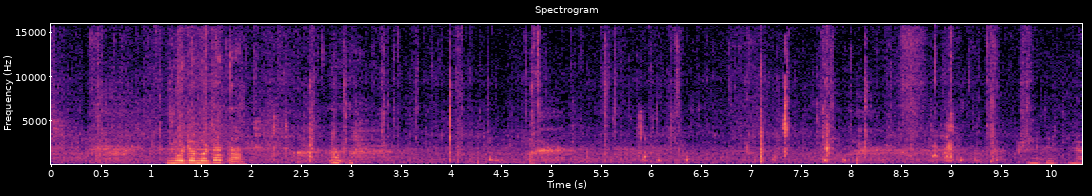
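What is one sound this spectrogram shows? Dried meat rustles and knocks as hands handle the strips.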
